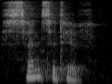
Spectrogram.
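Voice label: "sensitive" English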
